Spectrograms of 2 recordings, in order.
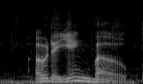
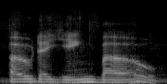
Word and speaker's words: Odeyingbo: Odeyingbo. There we go. Odeyingbo.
